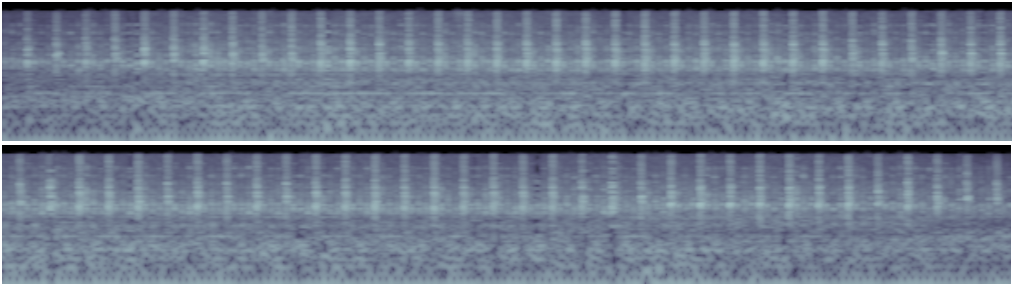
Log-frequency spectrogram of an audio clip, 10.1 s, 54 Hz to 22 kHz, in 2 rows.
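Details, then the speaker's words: Ford Transit MK7 2.4 RWD diesel van at idle just after fuel system bleed and new injector seal kit; hard even ticking knock about six per second persists, owner unsure whether injectors are faulty, cause unconfirmed. "But anyway, it's still knocking. But at least it's running."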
